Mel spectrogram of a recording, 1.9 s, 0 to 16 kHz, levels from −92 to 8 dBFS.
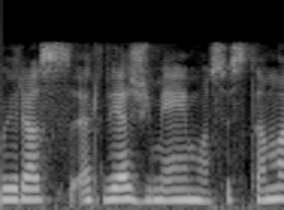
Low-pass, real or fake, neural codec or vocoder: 7.2 kHz; fake; codec, 16 kHz, 8 kbps, FunCodec, trained on LibriTTS, 25 frames a second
